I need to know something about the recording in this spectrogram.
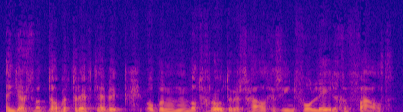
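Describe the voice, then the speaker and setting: An actor playing an earnest, driven middle-aged police chief inspector in a radio drama, speaking formally, insistently and with measured phrasing. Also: male voice, fairly low pitch, darkish tone, breathy edge. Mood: grave, bitter.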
